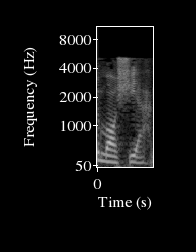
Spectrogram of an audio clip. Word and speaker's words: ماشیح: شما میدونید یهودیان هم قائل به منجی هستند، که یک منجی میاد که ماشیح، ماشیح همون مسیحه، که عبریش تلفظش میشه ماشیح، ماسیح، مسیح.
